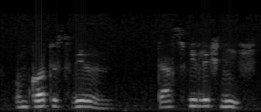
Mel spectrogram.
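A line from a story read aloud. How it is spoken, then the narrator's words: Calling out. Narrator (German): rief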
